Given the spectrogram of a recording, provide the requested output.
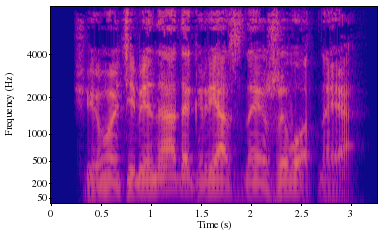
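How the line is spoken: Old woman's rude bark. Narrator (Russian): рявкнула моя бабушка, отродясь, не имевшая никаких понятий о культурном воспитании

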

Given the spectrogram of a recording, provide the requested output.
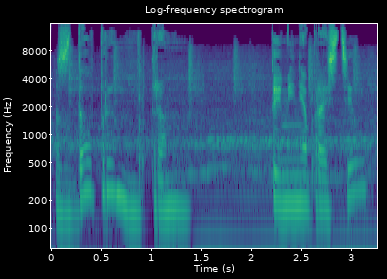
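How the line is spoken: Soft-spoken half-elf. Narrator (Russian): полуэльфийка тихо проговорила

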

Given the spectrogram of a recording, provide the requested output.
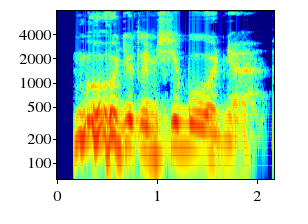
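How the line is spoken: Laughing. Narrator (Russian): рассмеялся Гаар

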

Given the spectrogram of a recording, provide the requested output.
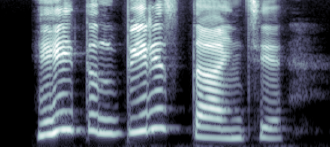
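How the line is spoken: Light involuntary laugh. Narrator (Russian): против воли легко рассмеялась

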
